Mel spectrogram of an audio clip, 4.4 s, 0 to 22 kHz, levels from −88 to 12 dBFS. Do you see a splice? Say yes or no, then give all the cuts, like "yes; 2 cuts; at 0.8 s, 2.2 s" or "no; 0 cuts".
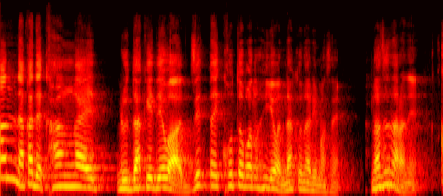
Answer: no; 0 cuts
